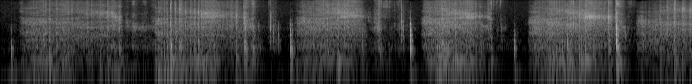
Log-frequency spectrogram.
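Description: A metal knife blade scrapes and carves a solid milk chocolate bar lying on a wooden cutting board, cutting it into curls, with the blade possibly touching the board as well. Repeated gritty, rasping scrape strokes are separated by brief silent pauses, with occasional sharp clicks and taps. The shavings pile up on the board.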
